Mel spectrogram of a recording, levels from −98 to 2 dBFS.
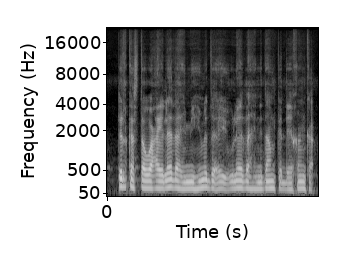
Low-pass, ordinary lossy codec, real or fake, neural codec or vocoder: none; none; fake; codec, 44.1 kHz, 7.8 kbps, Pupu-Codec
